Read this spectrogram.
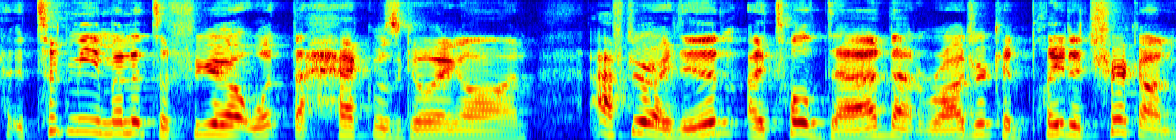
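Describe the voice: A plain read-aloud delivery carries lively intonation.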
